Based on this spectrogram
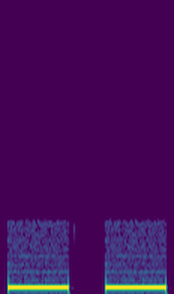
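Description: A telephone ringback tone while waiting for an answer: two steady, mid-pitched tones, each just under a second long, separated by a short silence.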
